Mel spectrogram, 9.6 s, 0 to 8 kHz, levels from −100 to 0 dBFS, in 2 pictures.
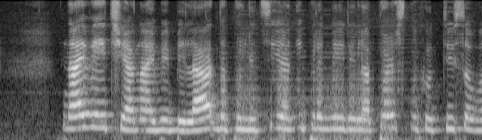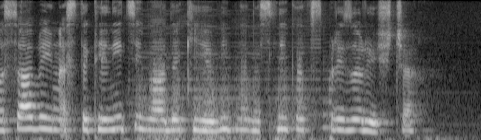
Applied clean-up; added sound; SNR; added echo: neural separator model SepFormer DNS4.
